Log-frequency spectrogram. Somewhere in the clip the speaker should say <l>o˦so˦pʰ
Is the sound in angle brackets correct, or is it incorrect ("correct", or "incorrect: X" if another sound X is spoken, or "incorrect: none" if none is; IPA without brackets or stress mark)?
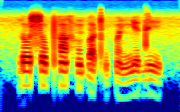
incorrect: ɾ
